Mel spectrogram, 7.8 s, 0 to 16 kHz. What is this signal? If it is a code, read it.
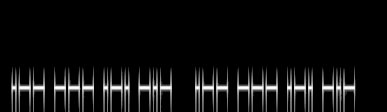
Morse code, heard as a keyed tone, about 17 wpm, 700 Hz. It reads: WORK WORK
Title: Top 500 Words Repeated 17wpm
